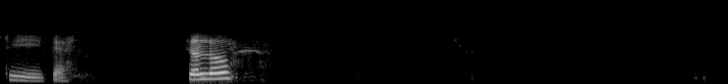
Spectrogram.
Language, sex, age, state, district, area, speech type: Dogri, female, 30-45, Jammu and Kashmir, Samba, rural, conversation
